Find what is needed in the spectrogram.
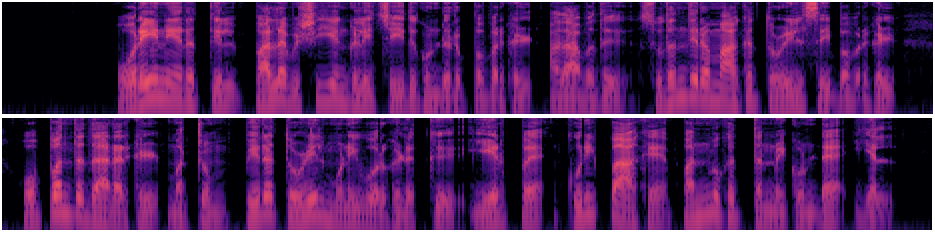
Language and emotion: Tamil, neutral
